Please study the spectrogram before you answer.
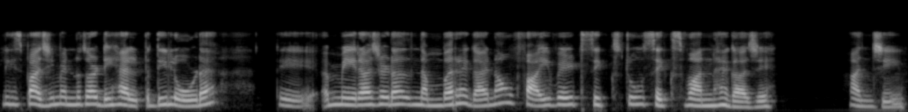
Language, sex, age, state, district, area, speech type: Punjabi, female, 30-45, Punjab, Amritsar, urban, spontaneous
